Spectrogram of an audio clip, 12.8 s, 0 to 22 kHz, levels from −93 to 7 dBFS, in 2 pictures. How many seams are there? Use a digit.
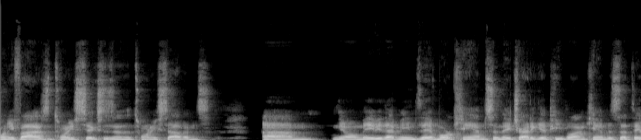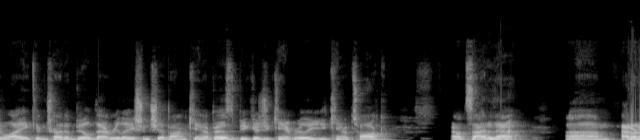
0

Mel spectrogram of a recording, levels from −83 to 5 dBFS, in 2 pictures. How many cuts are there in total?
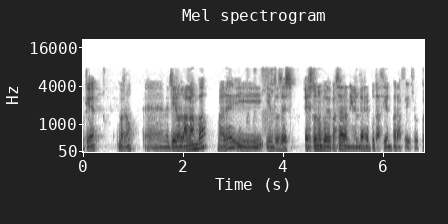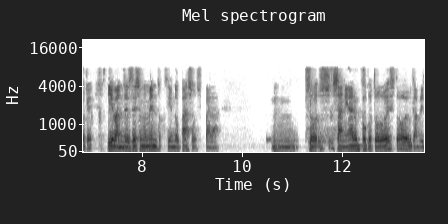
1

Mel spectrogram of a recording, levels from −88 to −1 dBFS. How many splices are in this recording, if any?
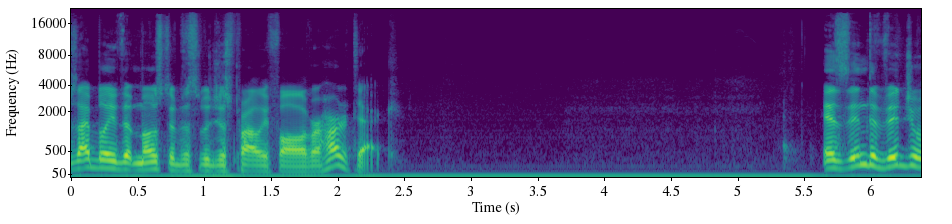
0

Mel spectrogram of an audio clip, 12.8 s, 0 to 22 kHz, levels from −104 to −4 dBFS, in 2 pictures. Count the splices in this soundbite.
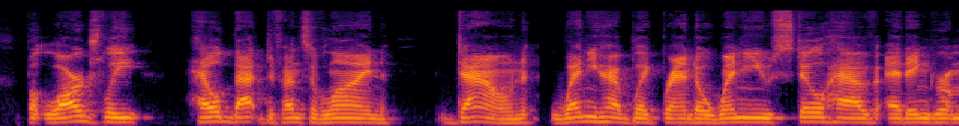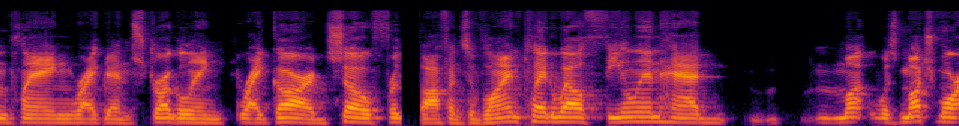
5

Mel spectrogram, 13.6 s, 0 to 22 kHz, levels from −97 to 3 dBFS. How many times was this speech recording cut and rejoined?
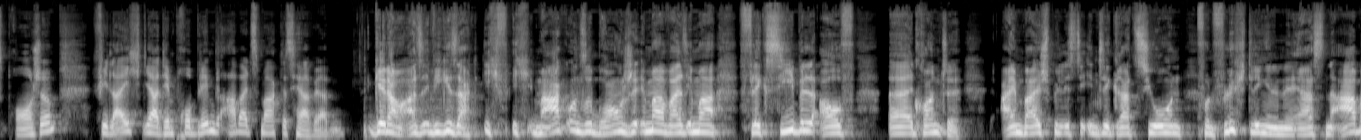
7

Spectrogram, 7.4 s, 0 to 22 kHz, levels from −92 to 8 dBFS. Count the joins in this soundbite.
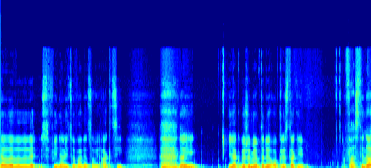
0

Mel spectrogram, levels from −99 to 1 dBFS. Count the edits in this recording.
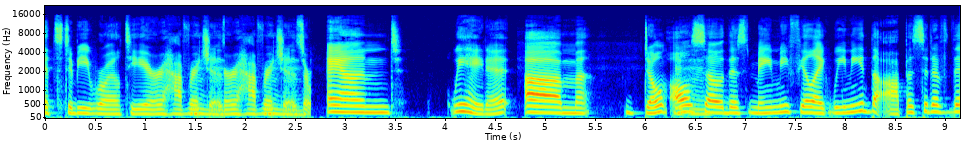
5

